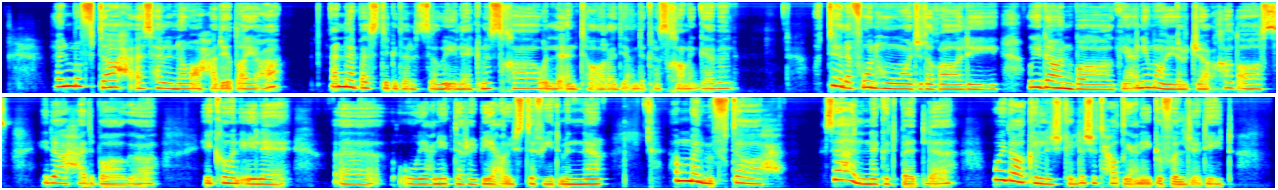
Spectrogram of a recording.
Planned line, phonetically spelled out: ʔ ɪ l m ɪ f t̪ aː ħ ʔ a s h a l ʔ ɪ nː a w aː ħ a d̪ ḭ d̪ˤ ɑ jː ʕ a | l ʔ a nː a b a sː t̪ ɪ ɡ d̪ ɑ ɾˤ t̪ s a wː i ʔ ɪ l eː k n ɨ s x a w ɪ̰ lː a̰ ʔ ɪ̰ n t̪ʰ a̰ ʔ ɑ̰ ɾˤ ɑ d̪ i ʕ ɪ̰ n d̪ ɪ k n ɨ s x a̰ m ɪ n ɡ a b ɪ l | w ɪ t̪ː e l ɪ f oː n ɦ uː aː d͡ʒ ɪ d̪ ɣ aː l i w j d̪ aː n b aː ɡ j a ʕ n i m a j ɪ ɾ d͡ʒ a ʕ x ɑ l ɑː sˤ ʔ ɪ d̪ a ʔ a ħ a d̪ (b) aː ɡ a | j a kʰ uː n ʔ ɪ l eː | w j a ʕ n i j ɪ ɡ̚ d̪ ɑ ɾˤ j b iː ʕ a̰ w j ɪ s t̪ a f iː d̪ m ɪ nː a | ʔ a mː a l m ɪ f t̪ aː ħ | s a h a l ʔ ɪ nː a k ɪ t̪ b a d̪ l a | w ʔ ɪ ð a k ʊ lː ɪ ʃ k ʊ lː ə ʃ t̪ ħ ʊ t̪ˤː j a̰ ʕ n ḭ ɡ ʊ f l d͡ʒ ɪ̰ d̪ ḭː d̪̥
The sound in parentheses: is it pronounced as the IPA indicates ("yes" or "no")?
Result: yes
